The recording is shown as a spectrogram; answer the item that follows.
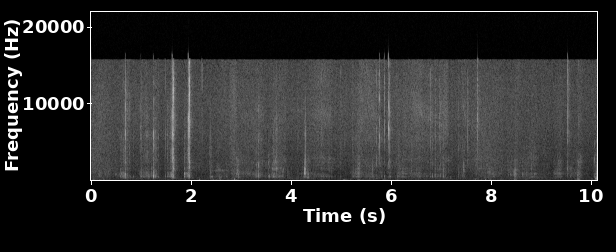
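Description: A bristle paddle brush drawn through wet hair in repeated, irregular short strokes, quiet scratchy brushing with soft rustles.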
